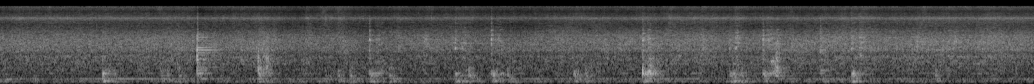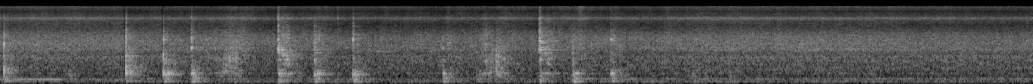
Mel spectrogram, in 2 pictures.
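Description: Sliced pork and shrimp paste sizzling in an aluminium wok while a metal spatula stirs and scrapes the pan. There is a steady frying hiss, with short scrapes and clacks of the spatula throughout, coming thickest about halfway through.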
